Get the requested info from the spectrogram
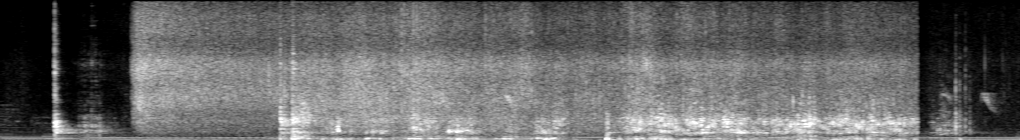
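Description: Food sizzling in a hot pan while it is stirred, with scrapes and clicks of the utensil. The sizzle starts abruptly about a second in and cuts off suddenly near the end.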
